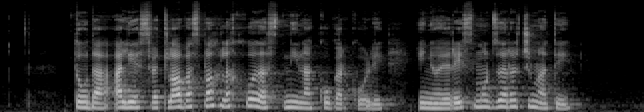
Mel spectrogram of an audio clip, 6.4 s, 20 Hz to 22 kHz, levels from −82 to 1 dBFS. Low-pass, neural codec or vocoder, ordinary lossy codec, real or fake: none; none; none; real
